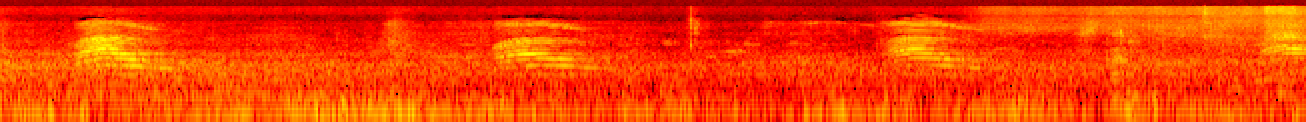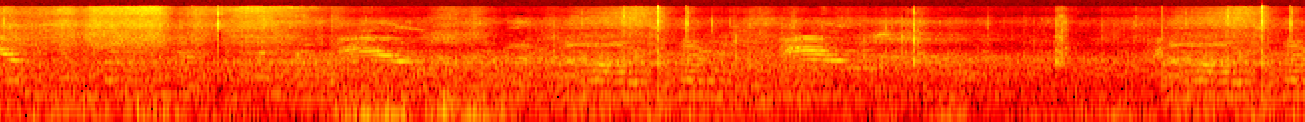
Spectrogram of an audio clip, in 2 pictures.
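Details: Cat trapped high in a building wrecked by an earthquake, eighth day after the disaster, calling for help; a run of drawn-out, falling meows every second or two against steady low background noise and faint voices.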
